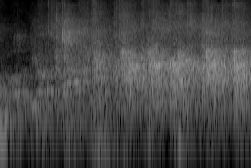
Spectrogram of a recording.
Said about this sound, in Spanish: Puedes decir amén. Yo una ofrenda de palmas al Señor.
